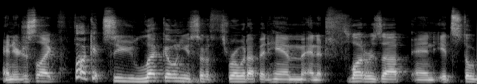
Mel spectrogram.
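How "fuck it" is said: resigned exclamation. Acted. Acting player's character giving up.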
